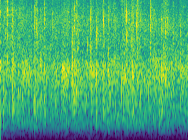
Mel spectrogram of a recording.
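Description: A church audience applauding a musician who is filling in, a steady wash of many hands clapping at an even, moderate level with no voices standing out.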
